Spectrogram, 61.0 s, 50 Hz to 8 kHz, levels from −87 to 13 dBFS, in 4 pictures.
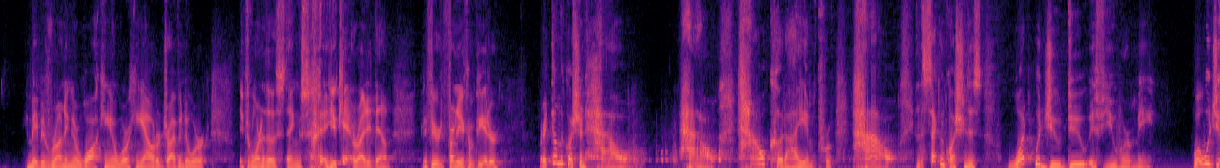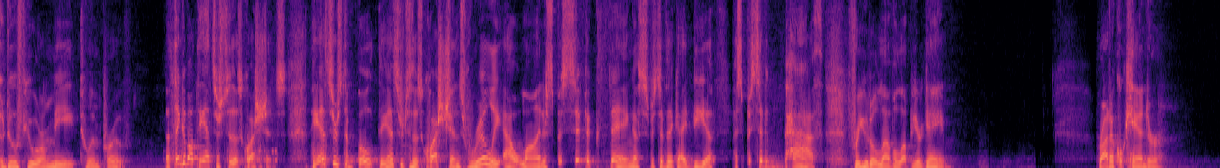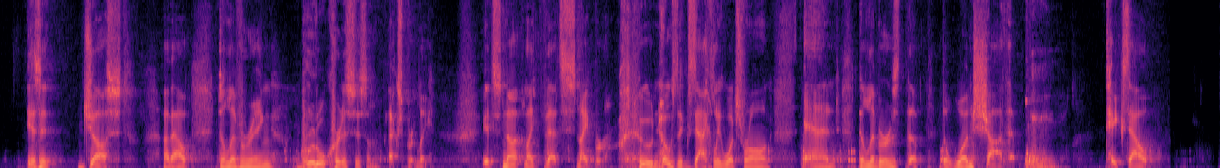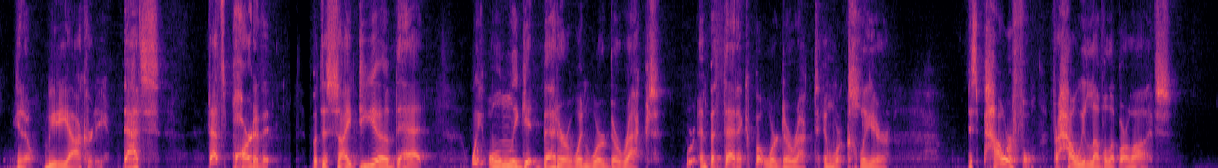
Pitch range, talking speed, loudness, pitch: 120-170 Hz, 160 wpm, -19 LUFS, 140 Hz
